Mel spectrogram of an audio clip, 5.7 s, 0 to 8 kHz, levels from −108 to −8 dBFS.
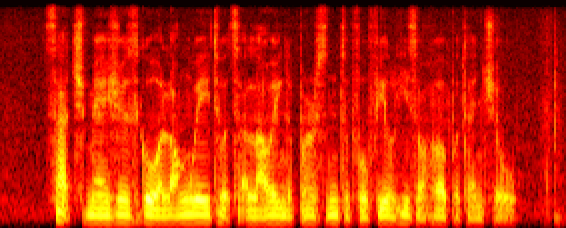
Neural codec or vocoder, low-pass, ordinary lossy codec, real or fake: vocoder, 44.1 kHz, 128 mel bands every 512 samples, BigVGAN v2; 7.2 kHz; none; fake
